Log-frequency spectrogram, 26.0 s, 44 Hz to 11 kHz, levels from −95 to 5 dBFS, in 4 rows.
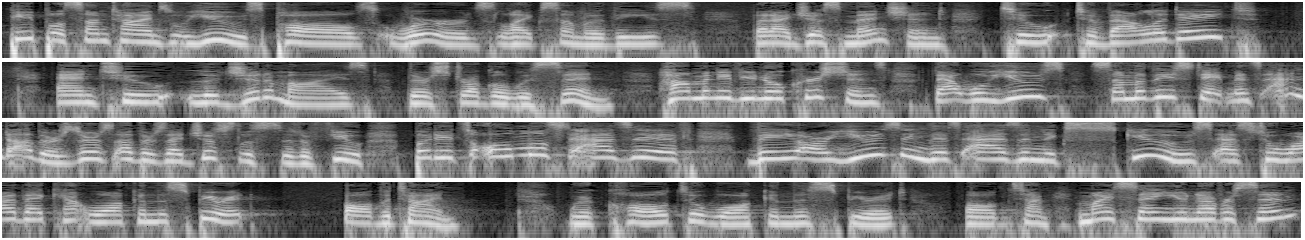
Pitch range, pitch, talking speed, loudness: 195-280 Hz, 230 Hz, 200 wpm, -15 LUFS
